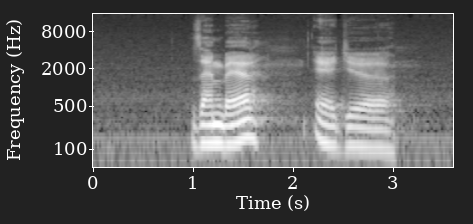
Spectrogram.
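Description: A man speaks slowly and solemnly through a microphone.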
